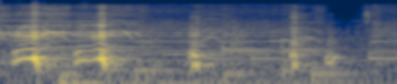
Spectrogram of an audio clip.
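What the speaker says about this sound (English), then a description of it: "Sorry, I still have a little bit of a cough from being sick." Someone still recovering from an illness coughs several times in quick succession, loud and close. The coughs are spaced unevenly and trail off at the end.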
